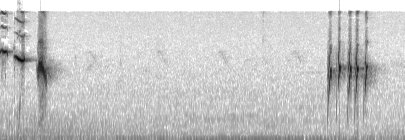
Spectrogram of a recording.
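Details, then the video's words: Lure call of the greater green leafbird, used to draw in birds: a few sharp, rising chirps, a quiet gap of nearly three seconds, then a quick run of five clipped notes. "Suara Pikat burung cucak hijau / leaf bird call"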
